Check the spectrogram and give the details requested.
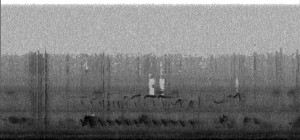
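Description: Small birds calling in open rural ambience: a quick run of about ten repeated chirps from around two to three and a half seconds in, with scattered higher chirps around it. A single sharp click comes just before one second in.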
